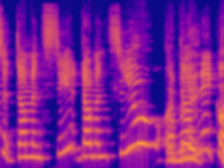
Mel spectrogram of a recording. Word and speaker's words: Domenico: How do you pronounce it? Domencio or Domenico? Domenico.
